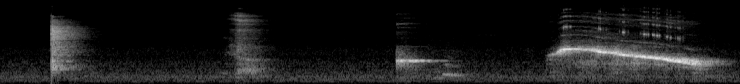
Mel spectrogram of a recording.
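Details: Pet female African grey parrot indoors in a family home, giving a few short breathy bursts, then a brief flat whistle and a long clear whistle sliding downward over about a second and a half; quiet room, no other voices.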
